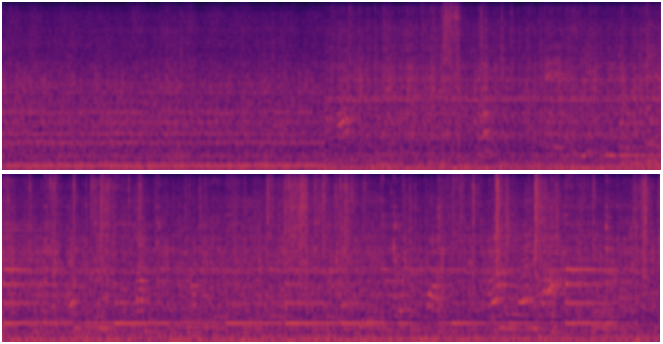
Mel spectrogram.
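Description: Sightseeing boat's engine droning steadily, heard inside the passenger cabin; its low hum changes about four seconds in. Held musical tones join in over the second half.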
